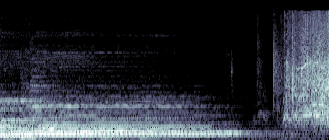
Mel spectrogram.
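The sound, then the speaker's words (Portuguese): Applause breaks out as sustained music fades away, swelling into loud, dense clapping over the last second or so. “Agora, pode deixar aplaudir que vale.”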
